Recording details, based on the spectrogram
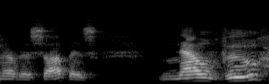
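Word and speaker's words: Nauvoo: of this up is now vu that's n-a-u-v-o-o alabama that's new era wrestling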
